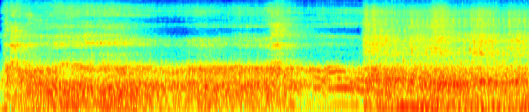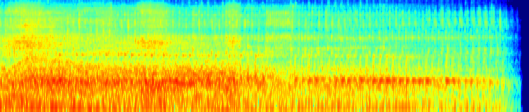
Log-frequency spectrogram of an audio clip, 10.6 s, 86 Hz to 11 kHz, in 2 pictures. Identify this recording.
Monster Sound Effects 5
alien, animal, animation, beast, dinosaur, dragon, fantasy, fearful, growl, grunt, horror, monster, predator, roaring, scary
